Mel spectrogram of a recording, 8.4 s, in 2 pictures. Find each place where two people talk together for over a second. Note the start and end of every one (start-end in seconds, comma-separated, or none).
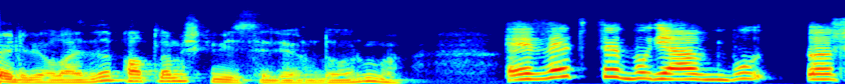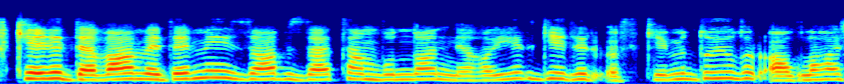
none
